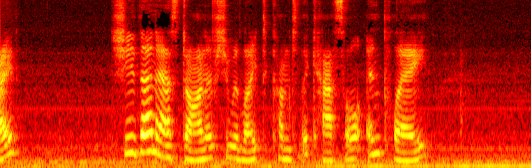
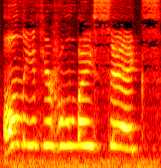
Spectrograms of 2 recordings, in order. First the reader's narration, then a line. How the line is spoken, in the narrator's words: her mother shouted back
